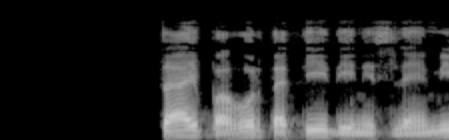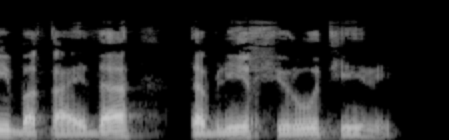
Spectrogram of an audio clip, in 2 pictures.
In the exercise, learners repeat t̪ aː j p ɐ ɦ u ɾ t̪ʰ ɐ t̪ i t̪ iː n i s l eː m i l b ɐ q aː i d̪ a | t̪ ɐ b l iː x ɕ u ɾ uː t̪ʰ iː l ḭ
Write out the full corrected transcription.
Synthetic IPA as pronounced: t̪ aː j p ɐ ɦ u ɾ t̪ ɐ t̪ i d̪ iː n i s l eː m i b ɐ q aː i d̪ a | t̪ ɐ b l iː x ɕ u ɾ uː t̪ʰ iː l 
